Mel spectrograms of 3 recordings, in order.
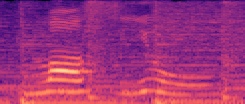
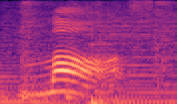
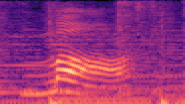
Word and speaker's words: mosque: prompting many to say most you or most you. But the UE is actually silent. Mosque. Mosque.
